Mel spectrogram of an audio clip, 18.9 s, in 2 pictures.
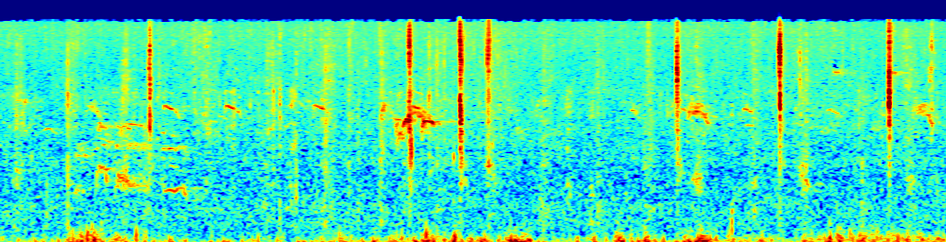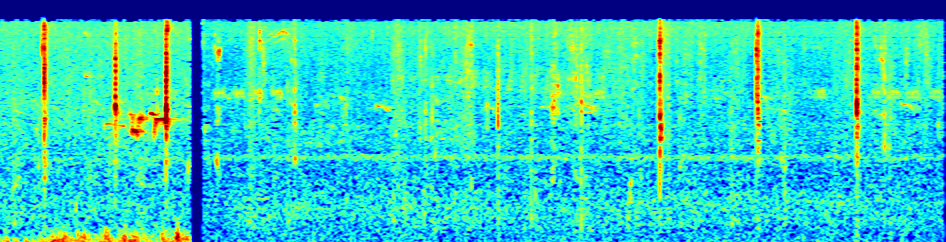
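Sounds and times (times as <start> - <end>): bird-like chirps: 0.2 - 5.7, 6.3 - 15.8.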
